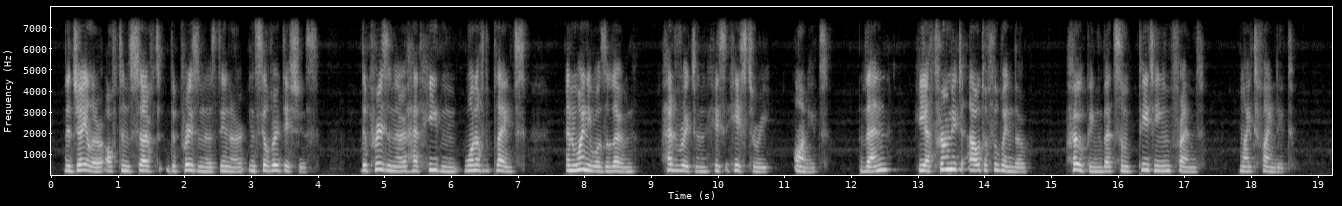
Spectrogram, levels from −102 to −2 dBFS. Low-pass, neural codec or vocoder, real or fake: 7.2 kHz; codec, 24 kHz, 6 kbps, HILCodec; fake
